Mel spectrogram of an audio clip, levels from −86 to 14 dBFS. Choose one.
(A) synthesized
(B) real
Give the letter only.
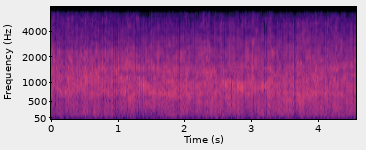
A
